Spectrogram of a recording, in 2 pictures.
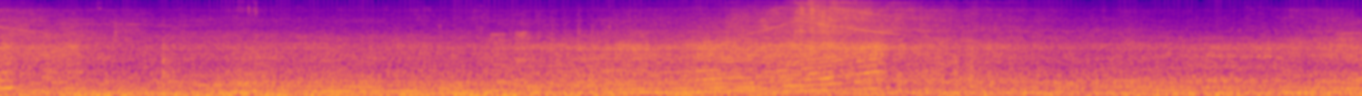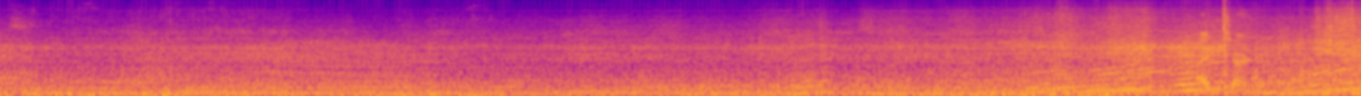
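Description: A Formula Drift car driven by Vaughn Gittin Jr. revs through a drift, engine notes sweeping up and down repeatedly over a steady roar, moderately distant, with a voice talking over it.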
